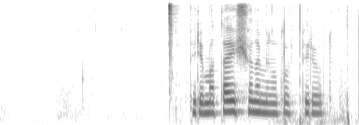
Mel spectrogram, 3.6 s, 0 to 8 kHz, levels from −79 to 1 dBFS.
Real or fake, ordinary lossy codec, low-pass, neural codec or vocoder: real; none; 7.2 kHz; none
